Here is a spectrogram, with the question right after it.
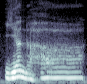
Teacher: اب ہا کو حلق سے نکالیں گے، یہ حلق کا جو تیسرا حصہ ہے سینے کے ساتھ، وہاں سے یہ نکلتا ہے ، آرام سے، جو سانس اندر گئی ہوئی ہے، ہوا گئی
